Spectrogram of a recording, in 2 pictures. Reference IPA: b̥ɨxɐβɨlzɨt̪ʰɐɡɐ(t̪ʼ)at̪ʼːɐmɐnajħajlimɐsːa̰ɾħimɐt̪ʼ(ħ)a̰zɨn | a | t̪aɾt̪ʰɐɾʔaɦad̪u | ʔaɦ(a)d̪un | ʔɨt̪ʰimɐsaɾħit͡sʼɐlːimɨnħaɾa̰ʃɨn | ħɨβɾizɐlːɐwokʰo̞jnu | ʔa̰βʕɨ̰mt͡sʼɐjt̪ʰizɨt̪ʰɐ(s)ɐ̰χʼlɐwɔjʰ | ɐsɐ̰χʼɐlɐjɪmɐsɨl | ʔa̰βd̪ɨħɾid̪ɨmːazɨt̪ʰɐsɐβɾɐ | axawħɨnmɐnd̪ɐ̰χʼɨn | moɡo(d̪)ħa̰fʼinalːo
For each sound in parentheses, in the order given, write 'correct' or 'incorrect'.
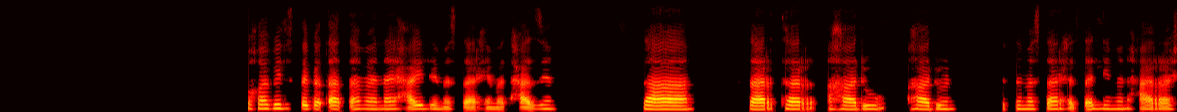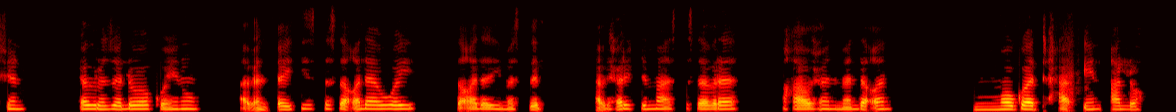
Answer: correct, correct, correct, correct, correct

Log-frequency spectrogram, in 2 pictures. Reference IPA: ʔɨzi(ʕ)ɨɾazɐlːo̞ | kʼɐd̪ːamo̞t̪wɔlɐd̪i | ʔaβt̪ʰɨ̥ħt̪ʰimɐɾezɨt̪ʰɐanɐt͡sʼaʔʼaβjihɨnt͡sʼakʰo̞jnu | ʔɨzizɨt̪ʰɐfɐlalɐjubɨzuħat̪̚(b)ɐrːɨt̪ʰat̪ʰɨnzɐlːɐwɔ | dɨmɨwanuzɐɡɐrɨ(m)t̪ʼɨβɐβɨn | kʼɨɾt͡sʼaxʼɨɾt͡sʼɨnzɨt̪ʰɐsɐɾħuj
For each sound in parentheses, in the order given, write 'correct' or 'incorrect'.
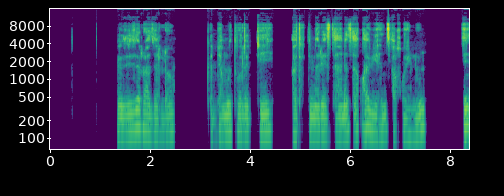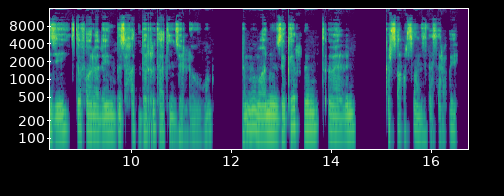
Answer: incorrect, correct, correct

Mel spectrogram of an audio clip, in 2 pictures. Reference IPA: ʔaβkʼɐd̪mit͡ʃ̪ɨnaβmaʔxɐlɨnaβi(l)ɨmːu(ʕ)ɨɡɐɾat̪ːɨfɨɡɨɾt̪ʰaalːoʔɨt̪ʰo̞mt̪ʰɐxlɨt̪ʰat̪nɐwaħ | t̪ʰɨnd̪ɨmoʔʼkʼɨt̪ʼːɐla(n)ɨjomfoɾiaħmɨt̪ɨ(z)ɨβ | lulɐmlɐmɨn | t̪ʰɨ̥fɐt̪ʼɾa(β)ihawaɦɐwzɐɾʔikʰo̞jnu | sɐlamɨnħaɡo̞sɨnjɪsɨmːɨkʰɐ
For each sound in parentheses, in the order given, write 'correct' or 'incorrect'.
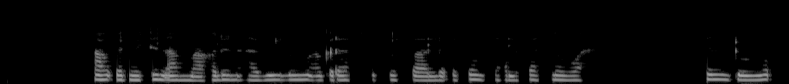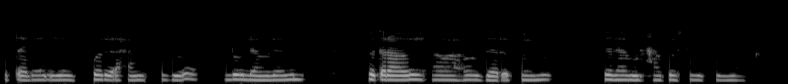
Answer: correct, correct, correct, correct, incorrect

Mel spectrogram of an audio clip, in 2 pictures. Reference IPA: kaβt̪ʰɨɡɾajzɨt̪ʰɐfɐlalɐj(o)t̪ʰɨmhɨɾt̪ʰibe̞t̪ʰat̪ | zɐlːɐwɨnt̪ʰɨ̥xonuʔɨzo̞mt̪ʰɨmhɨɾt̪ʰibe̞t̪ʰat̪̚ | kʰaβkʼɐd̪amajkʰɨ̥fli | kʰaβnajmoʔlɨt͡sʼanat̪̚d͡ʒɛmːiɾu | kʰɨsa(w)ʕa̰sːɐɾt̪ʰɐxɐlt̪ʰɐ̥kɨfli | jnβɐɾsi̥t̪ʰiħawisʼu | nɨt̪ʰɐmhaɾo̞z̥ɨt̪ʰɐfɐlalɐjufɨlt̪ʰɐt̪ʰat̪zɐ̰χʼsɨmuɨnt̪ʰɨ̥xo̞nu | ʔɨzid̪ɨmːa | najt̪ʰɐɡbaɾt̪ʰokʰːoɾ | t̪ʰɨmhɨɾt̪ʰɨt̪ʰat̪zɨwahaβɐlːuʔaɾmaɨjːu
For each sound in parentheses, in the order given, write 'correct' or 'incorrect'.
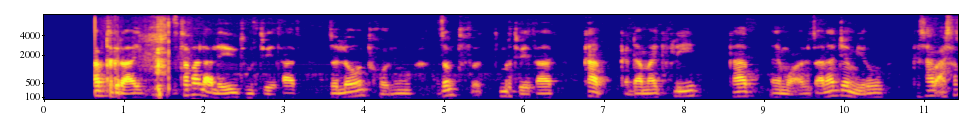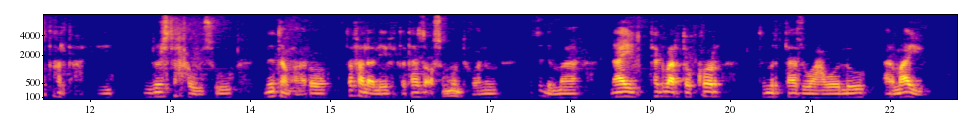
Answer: incorrect, incorrect

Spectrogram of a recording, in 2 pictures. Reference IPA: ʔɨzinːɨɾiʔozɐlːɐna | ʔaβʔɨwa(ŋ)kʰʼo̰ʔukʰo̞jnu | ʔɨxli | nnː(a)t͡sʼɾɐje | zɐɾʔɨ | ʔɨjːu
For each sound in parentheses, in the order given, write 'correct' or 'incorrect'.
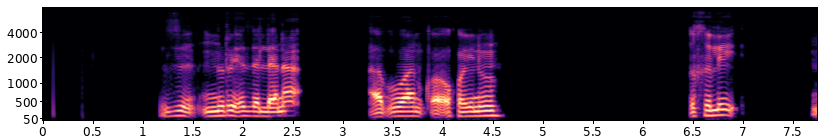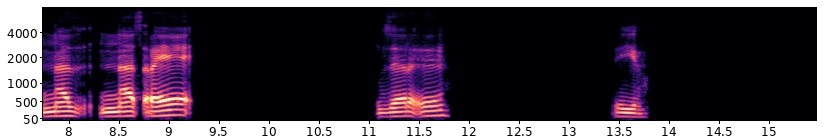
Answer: incorrect, correct

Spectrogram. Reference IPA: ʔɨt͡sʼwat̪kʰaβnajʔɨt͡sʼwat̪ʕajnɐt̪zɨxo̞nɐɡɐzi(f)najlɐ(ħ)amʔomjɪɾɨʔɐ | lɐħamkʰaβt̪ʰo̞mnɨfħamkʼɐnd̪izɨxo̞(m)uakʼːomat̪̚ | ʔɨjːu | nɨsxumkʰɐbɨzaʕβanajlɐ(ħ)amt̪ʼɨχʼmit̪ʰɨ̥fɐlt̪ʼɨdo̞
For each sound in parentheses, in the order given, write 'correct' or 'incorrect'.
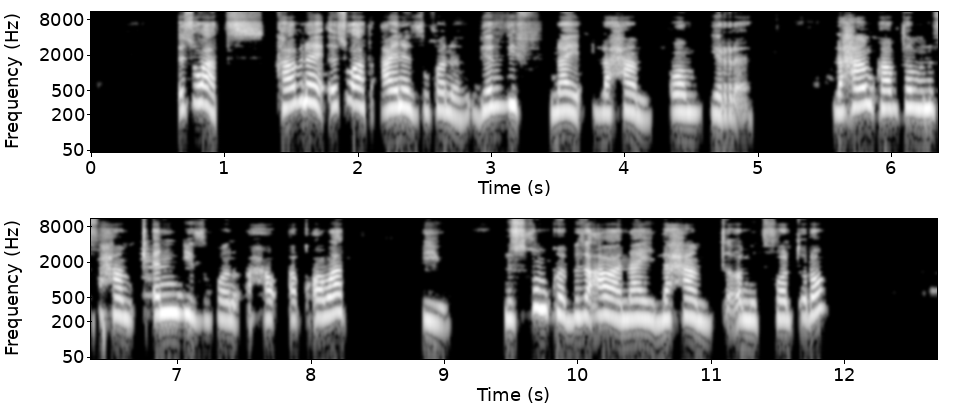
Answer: correct, correct, incorrect, correct

